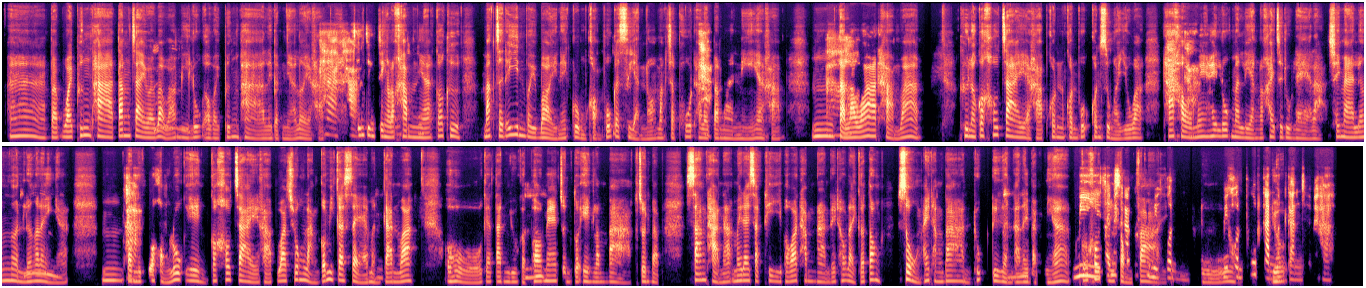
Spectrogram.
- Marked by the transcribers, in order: unintelligible speech
- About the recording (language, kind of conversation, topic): Thai, podcast, ครอบครัวคาดหวังให้คุณดูแลผู้สูงอายุอย่างไรบ้าง?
